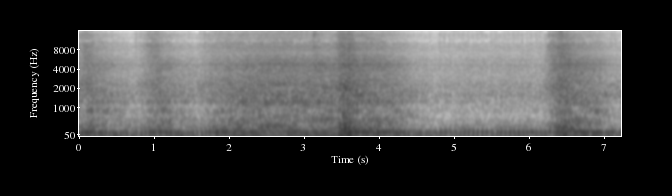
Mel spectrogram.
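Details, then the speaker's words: Second (green) CT70 clone, Nibbi carburetor re-jetted, idle mixture screw two turns open, cold start on choke with nearly dead battery: uneven putter with a couple of throttle blips showing some response; owner thinks it's a little rich. "I mean, it's cold, but it has a little bit of throttle response. I kind of like that. That means it's a little rich, but Let's let it warm up and see what it does."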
